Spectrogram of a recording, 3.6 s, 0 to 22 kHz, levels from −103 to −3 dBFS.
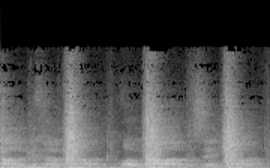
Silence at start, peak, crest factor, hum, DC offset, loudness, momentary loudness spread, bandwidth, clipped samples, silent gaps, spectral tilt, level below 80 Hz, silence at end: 0 s; -8 dBFS; 18 dB; none; under 0.1%; -25 LUFS; 11 LU; 16 kHz; under 0.1%; none; -3 dB/octave; -34 dBFS; 0 s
